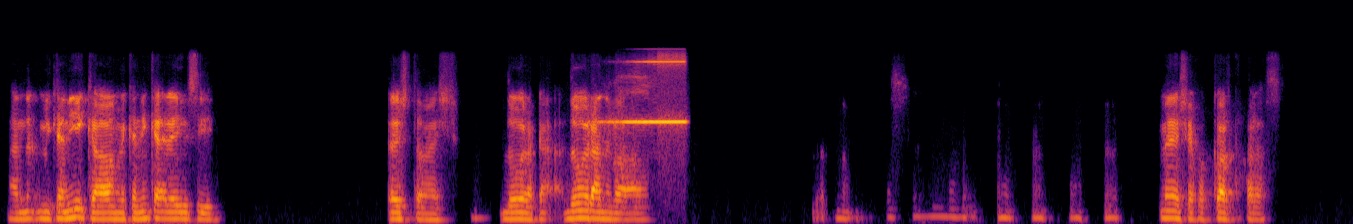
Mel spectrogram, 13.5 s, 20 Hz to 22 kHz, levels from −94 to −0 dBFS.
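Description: From the very start the whole recording carries Opus voice compression, and it's the low-rate kind. The speech is muffled, with nothing above about 9.1 kHz, and it has that slightly hoarse, robotic edge you get when the SILK linear-prediction coder quantizes the excitation coarsely. The damage is heavy enough that it points to a bitrate somewhere around 10 kbps, with the coder squeezing the band and spending very few bits on each frame.

At 5.73 s a loudspeaker feedback squeal kicks in. A single tone at 2.4 kHz swells up over roughly three quarters of a second until it sits around 10 dB above the speech, then it cuts off at 6.90 s. What's happening is that the mic is picking up the loudspeaker it feeds, and at that one frequency the loop gain tops one, so the tone keeps growing until the loop is broken.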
